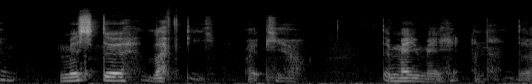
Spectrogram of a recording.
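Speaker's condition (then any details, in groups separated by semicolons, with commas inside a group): Cerebral palsy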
